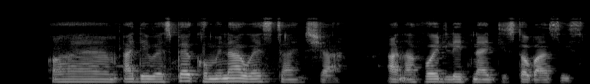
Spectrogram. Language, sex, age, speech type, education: Nigerian Pidgin, male, 30-45, spontaneous, tertiary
